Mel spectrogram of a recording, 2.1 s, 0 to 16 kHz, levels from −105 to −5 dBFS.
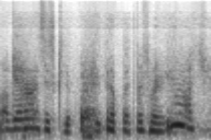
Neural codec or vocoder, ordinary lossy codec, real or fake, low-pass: codec, 44.1 kHz, 0.9 kbps, DAC; Opus, 32 kbps; fake; 14.4 kHz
